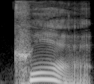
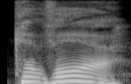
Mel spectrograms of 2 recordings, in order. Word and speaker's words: queer: of pronunciation, and thus the word queer is pronounced by them as quever.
